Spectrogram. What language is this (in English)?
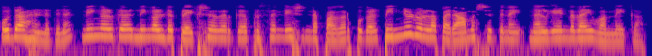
Malayalam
